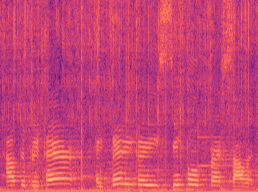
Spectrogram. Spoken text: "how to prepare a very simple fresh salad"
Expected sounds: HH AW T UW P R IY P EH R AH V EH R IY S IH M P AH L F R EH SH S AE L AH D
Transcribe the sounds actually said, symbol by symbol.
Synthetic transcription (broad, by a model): HH AW T UW P R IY P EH R AH V EH R IY S IH M P AH L P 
